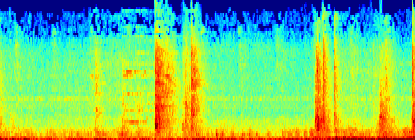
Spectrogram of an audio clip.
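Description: Factory machinery running with a steady low hum, broken by a few short, sharp noises.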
